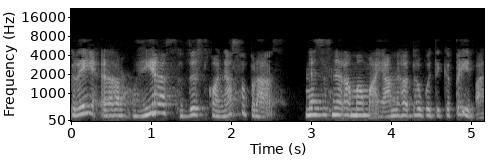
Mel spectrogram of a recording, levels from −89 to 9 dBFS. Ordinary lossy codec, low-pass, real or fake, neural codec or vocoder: MP3, 32 kbps; 7.2 kHz; fake; codec, 24 kHz, 0.9 kbps, WavTokenizer, small release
